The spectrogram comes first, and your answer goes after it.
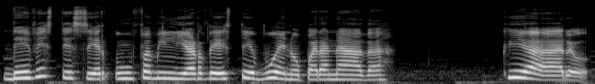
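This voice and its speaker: A woman playing a haughty, mean high school bully girl in an ASMR roleplay, with a taunting, scornful delivery. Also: fairly even intonation, slow pace, soft background music. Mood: mocking. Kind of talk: Spanish ASMR roleplay acting.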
